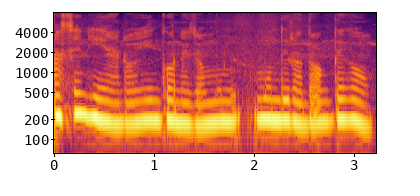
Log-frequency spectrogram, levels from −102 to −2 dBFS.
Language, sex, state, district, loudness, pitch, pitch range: Chakma, female, Tripura, Unakoti, -13 LUFS, 190 Hz, 180-205 Hz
